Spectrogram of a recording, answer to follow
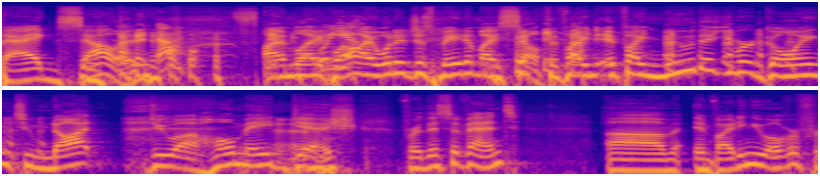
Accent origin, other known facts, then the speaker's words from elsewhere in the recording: Ontario, Canada; I was born in Ontario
